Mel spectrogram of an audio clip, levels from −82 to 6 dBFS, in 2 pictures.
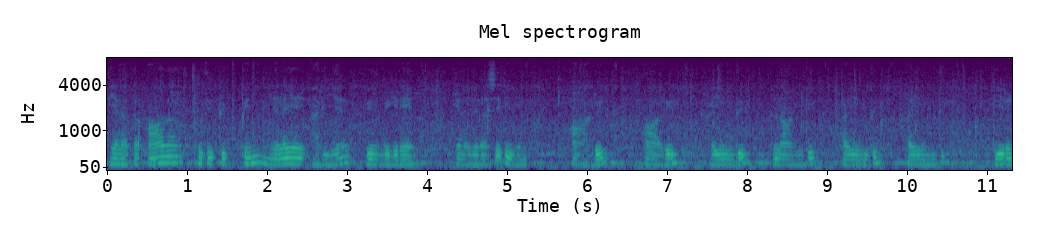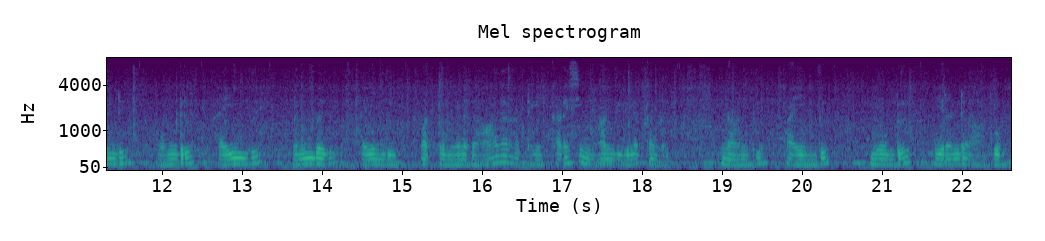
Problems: constant background noise, low volume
